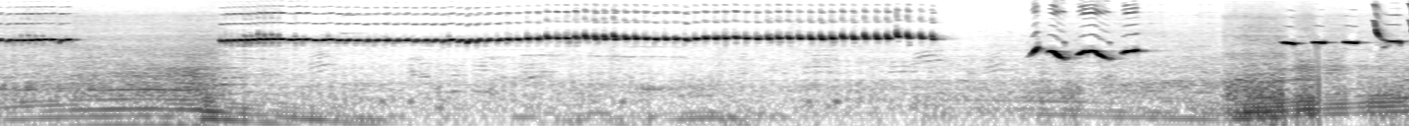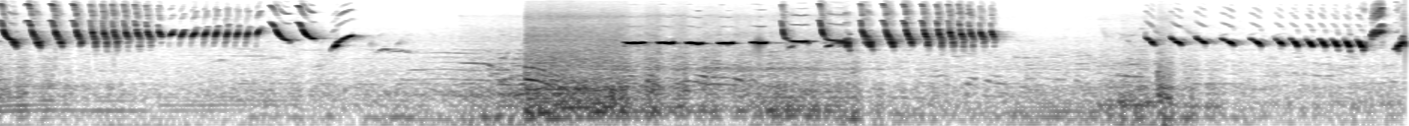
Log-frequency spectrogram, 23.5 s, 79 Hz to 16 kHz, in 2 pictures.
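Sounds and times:
canary song with rapid rolling trills and chattered phrases: 0.0s - 16.0s, 16.9s - 23.4s.

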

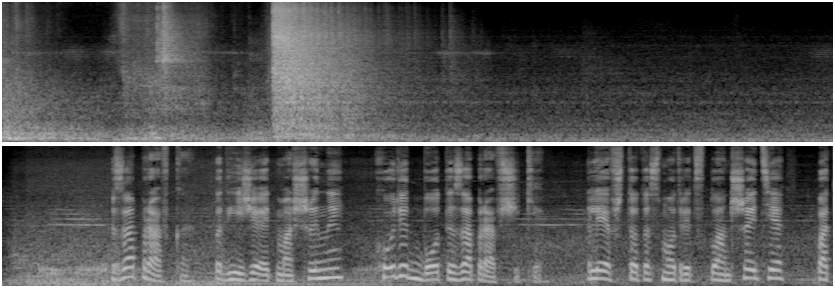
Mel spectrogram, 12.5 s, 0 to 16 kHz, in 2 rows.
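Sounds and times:
cage doors yanked and chained padlock twisted, metallic bangs and rattles: 0.0s - 3.7s
speech: 7.1s - 12.4s.

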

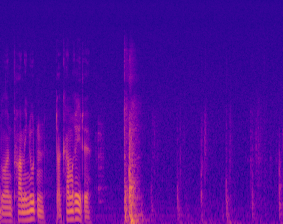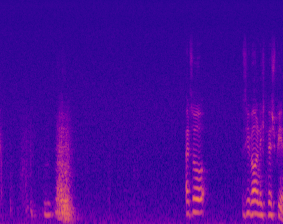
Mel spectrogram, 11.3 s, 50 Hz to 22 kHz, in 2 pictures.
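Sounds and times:
speech: 0.0s - 1.9s, 9.4s - 9.8s, 10.5s - 11.3s
faint knocks and taps: 1.8s - 7.2s
door slammed shut by someone storming out of a room: 1.9s - 3.2s.

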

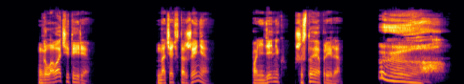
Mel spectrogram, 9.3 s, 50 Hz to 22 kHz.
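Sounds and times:
speech: 0.8s - 1.9s, 3.1s - 4.3s, 5.0s - 6.9s, 7.6s - 8.6s
man yawning loudly: 7.6s - 9.0s.

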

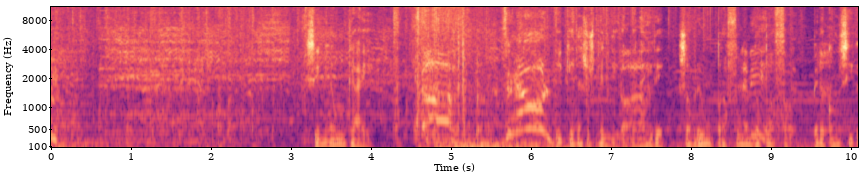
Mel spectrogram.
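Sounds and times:
bustle of a flock of sheep and goats: 0.0s - 4.9s
sheep and goats bleating while being herded: 0.0s - 5.0s
speech: 3.2s - 4.1s, 6.2s - 10.0s.

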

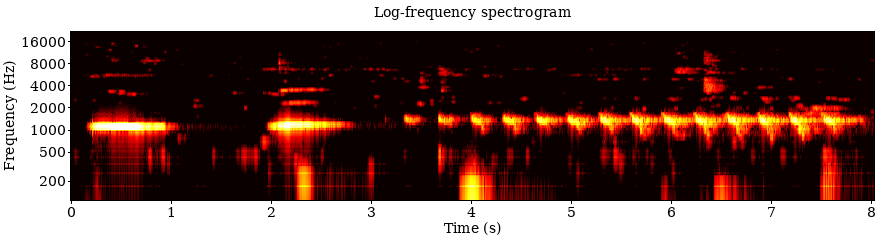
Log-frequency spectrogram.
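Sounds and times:
tinamou whistling: 0.2s - 1.0s, 2.0s - 2.7s.

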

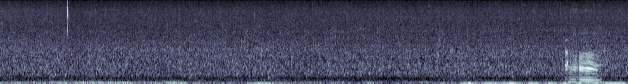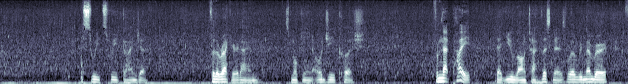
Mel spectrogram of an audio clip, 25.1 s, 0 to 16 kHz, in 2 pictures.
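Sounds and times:
river water flowing: 0.0s - 25.1s
speech: 11.4s - 12.1s, 14.2s - 15.6s, 16.8s - 19.9s, 21.3s - 25.1s.

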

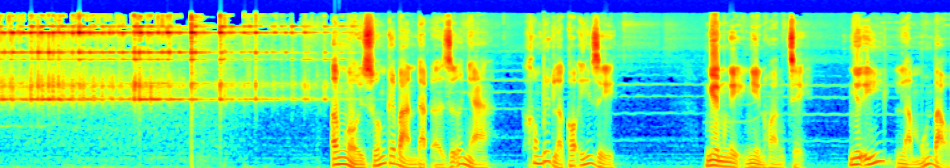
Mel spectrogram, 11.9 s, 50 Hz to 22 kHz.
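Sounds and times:
hand bell rung with force: 0.0s - 4.7s
speech: 4.2s - 7.8s, 8.8s - 11.8s.

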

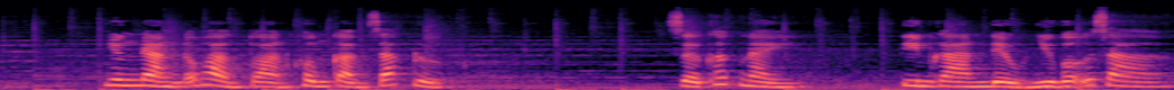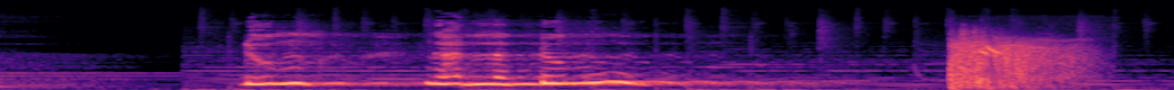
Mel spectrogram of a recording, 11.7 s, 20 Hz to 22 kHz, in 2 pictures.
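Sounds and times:
speech: 0.5s - 2.4s, 3.4s - 6.0s, 8.0s - 9.2s
gunshot: 10.6s - 11.5s.

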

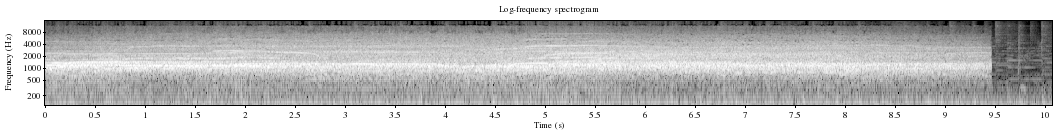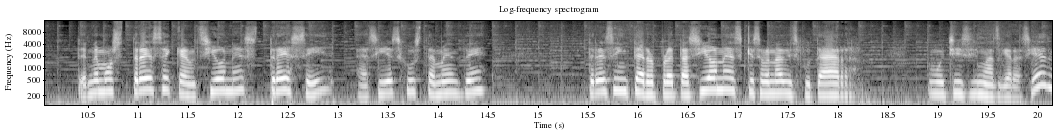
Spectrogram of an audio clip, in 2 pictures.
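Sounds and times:
crowd ovation with cheering and whoops at a karaoke contest: 0.0s - 9.5s
speech: 10.4s - 14.7s, 15.5s - 18.3s, 18.9s - 20.1s.

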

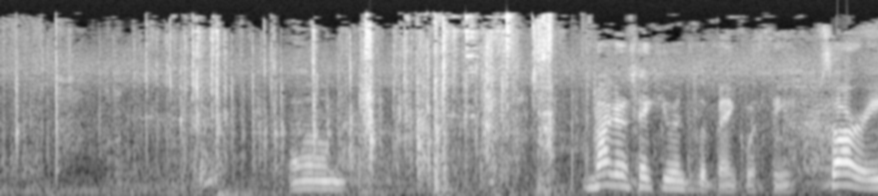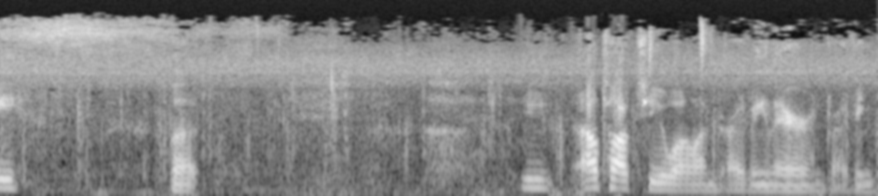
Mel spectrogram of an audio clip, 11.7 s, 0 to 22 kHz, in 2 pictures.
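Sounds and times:
keys jangling: 1.0s - 3.9s
speech: 1.9s - 2.5s, 3.9s - 6.1s, 7.0s - 7.3s, 9.3s - 11.7s.

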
